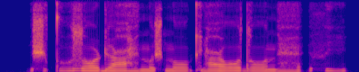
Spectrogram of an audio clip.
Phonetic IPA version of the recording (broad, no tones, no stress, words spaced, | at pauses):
ʃə̤t̪ɔ̤ zɔːɖɜʕæ̤ n̪ɔʃn̪ɔːkʼi̤ʕɔː dɔːnæ̤ | θi̤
